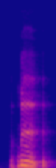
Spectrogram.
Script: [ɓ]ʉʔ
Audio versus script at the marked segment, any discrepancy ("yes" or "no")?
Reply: no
